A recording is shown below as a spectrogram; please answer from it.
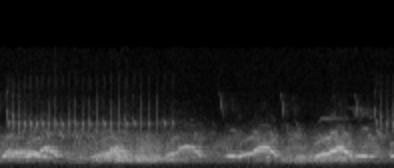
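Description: Black stork giving wheezy, rising-and-falling whistled notes that overlap in a steady run, with a faint rapid ticking high above.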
